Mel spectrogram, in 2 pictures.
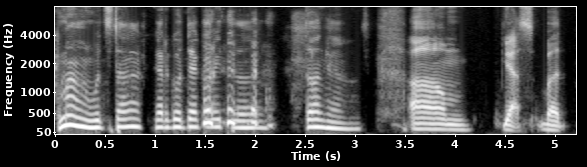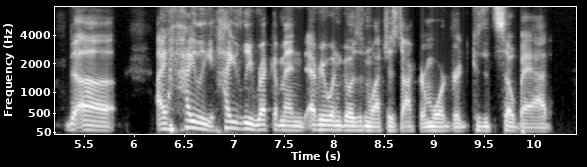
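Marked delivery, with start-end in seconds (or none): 0.0-3.2 casual, offhand talking voice, a little higher pitch. Imagining an actor playing Snoopy: Bruce Willis voice as Snoopy. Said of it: "Bruce Willis should totally play Snoopy, like, just talking".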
